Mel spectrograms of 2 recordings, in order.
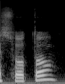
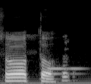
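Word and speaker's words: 外: এটার উচ্চারণটা কি হবে স্যার? এই যে সোতো, এই সোতো, ছোট, সোতো।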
